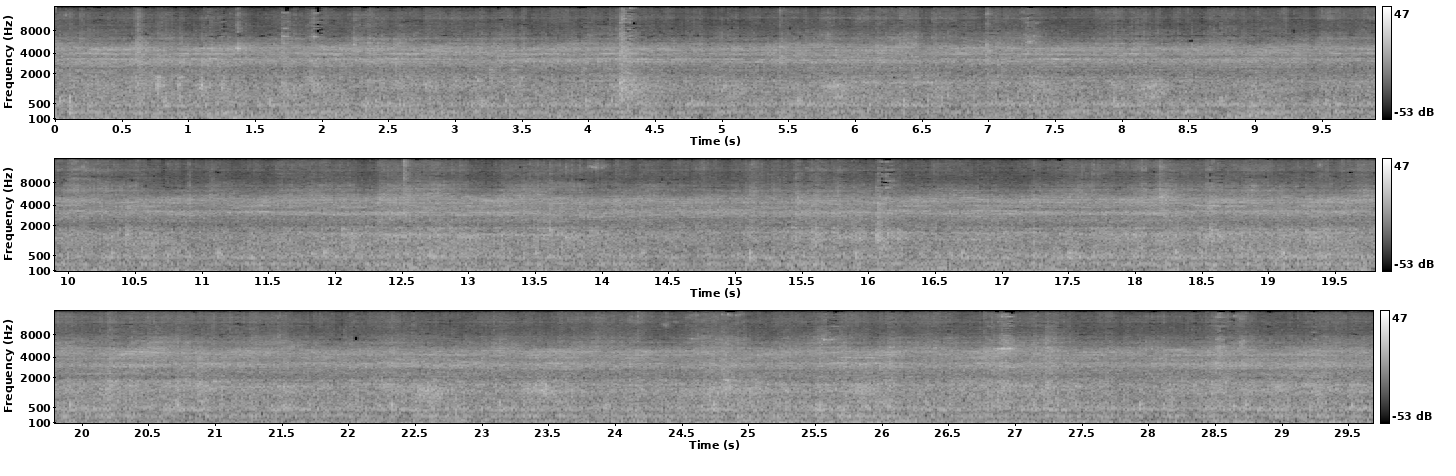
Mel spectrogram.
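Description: A long freight train of three-bay covered hopper cars rolling steadily past close by: a loud, continuous rumble of steel wheels on the rails.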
